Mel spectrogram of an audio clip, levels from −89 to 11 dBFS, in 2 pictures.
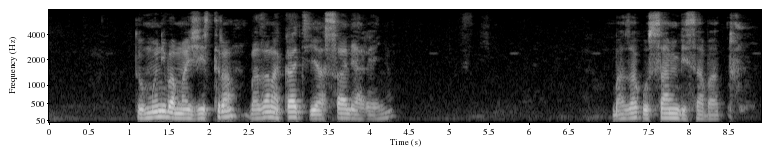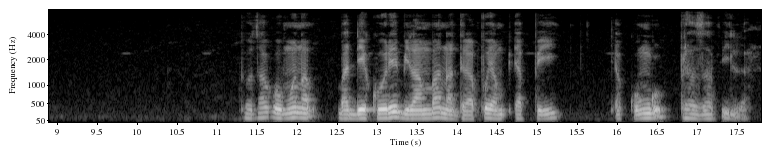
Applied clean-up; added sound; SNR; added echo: none; none; none; none.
